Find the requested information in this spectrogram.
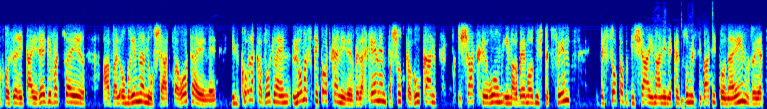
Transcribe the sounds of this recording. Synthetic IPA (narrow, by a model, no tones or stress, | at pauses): χo̞ze̞ʁitajʁe̞ɡe̞vat͡saiʁʔavalo̞mʁimlanuʃeat͡saʁo̞t̪ae̞le̞ | imkʰo̞lakavo̞dlae̞mlo̞maspiko̞t̪kaniʁe̞ve̞laχe̞ne̞mpaʃutkavukanpɡiʃatχeʁumimaʁbe̞meo̞dmiʃtatfim | be̞so̞fapɡiʃaimanemekansume̞sibatito̞naimvejat͡s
